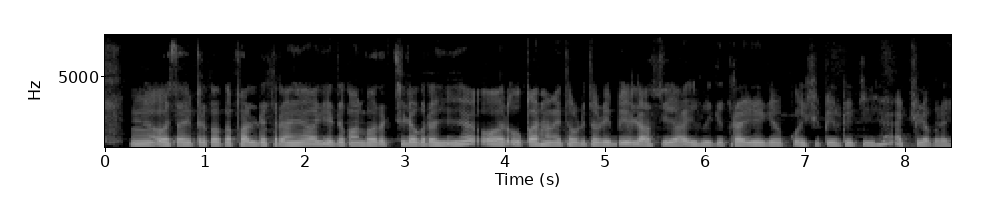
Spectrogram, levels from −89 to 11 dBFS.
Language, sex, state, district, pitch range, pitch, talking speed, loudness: Hindi, female, Chhattisgarh, Jashpur, 190-200 Hz, 195 Hz, 260 wpm, -33 LUFS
